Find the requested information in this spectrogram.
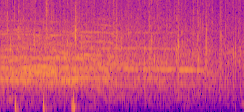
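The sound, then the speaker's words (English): Audience applause for a male performer just after a song: a steady, even patter of many hands clapping that holds at a fairly low level through the whole stretch, with a few sharper claps standing out near the start. “Yay, give him a big hand.”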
